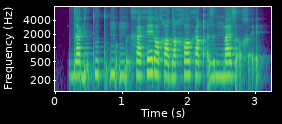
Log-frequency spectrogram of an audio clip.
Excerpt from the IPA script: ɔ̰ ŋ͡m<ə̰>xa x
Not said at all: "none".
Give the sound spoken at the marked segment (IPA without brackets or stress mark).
ə̰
